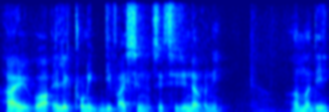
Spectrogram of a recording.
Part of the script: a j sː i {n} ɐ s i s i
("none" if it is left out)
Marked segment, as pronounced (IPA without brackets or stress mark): ŋ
